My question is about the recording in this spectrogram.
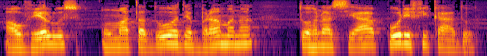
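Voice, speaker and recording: A man reads a devotional text aloud in a slow, measured way. His somewhat raised voice has a husky edge. The recording sounds dull and lo-fi, with faint music underneath. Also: fairly high pitch, mellow. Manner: measured, deliberate reading. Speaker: reader of a devotional book. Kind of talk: slow scripted reading of a religious text.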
